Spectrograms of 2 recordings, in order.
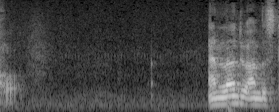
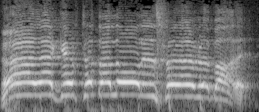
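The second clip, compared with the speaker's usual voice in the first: revivalist preacher; 7 dB louder than usual. Retold or imitated. Imitating a revivalist preacher on the radio, loud and high. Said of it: "he was saying".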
